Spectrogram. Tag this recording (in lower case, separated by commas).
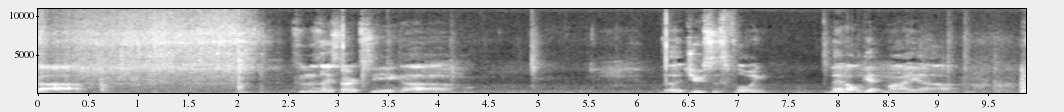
speech, inside a small room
